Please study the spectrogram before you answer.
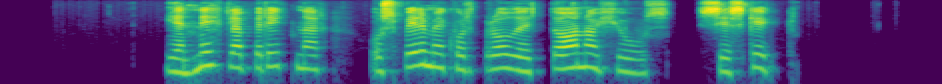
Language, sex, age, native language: Icelandic, female, 30-39, Icelandic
